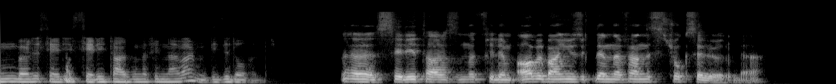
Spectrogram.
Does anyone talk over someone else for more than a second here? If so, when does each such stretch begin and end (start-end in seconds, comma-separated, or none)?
none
